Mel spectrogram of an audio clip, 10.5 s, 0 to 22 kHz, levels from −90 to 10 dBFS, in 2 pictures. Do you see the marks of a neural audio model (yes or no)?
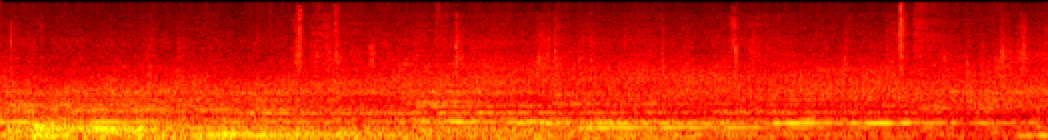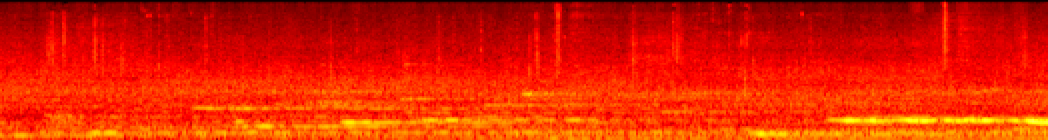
no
